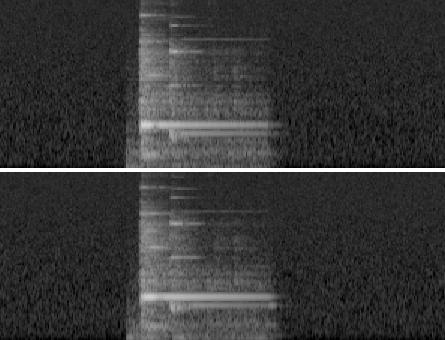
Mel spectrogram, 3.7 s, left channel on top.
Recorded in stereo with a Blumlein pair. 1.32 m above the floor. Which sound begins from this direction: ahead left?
A doorbell, at 1.1 s.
